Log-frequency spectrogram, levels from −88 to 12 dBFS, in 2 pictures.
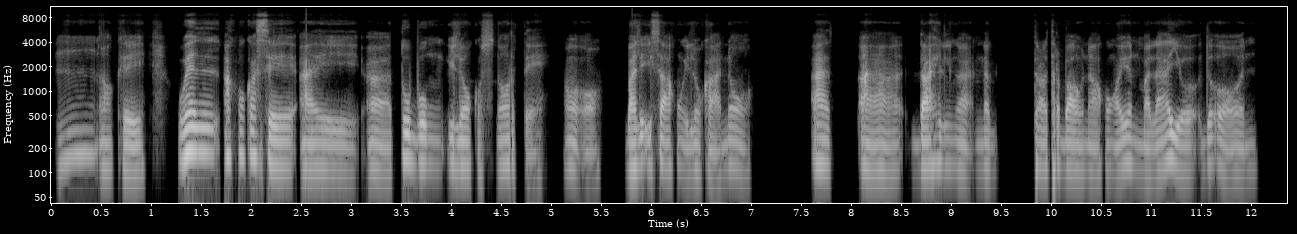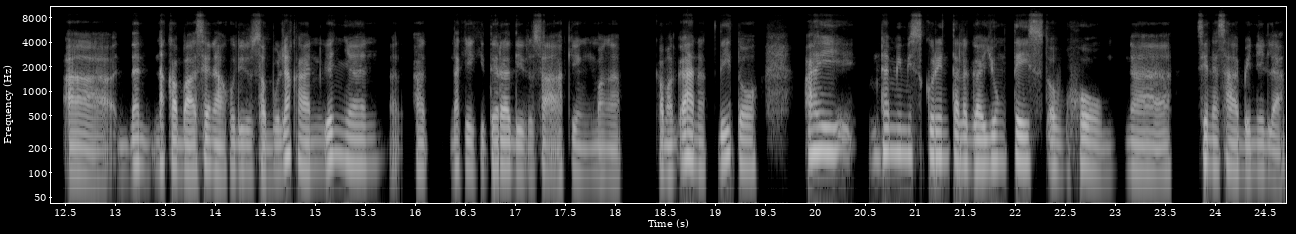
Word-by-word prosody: Hmm, 170 Hz, +6 st, -5 dB
okey. 110 Hz, -2 st, +1 dB, 0.3 s
Well, 180 Hz, +2 st, +9 dB
ako 155 Hz, +1 st, +2 dB
kasi 130 Hz, -6 st, +4 dB
ay, 110 Hz, -2 st, +1 dB
ah, 110 Hz, -2 st, +2 dB
tubong 135 Hz, -4 st, +3 dB
Ilocos 120 Hz, -5 st, 0 dB
Norte, 130 Hz, +1 st, -2 dB, 0.2 s
oo. -, -, -2 dB, 0.2 s
Bale, -, -, +5 dB
1 -, -, +3 dB
akong -, -, -3 dB
Ilocano. 105 Hz, +1 st, -2 dB, 0.5 s
At 130 Hz, -2 st, +4 dB, 0.2 s
ah, 110 Hz, -2 st, +3 dB
dahil 125 Hz, +3 st, +3 dB
nga 115 Hz, -3 st, -1 dB
nagtratrabaho 115 Hz, +1 st, -1 dB
na 105 Hz, -1 st, -3 dB
ako 115 Hz, +1 st, -5 dB
ngayon, 120 Hz, +4 st, +1 dB
malayo 110 Hz, +2 st, +2 dB
doon, 110 Hz, -3 st, -2 dB, 0.4 s
ah, 100 Hz, -2 st, -1 dB
nan 120 Hz, +2 st, -4 dB
nakabase 120 Hz, +1 st, +1 dB
na 110 Hz, -, +2 dB
ako 115 Hz, +2 st, -7 dB
dito 110 Hz, -1 st, -4 dB
sa 105 Hz, -1 st, -2 dB
Bulacan, 120 Hz, 0 st, -1 dB
ganyan. 130 Hz, -2 st, -2 dB
A -, -, -13 dB, 0.2 s
at 115 Hz, -, -8 dB, 0.2 s
nakikitira 120 Hz, -1 st, -1 dB
dito 110 Hz, -2 st, -5 dB
sa -, -, -3 dB
aking 105 Hz, -2 st, -8 dB
mga 100 Hz, -1 st, -7 dB, 0.3 s
kamag-anak 120 Hz, +4 st, +1 dB
dito, 135 Hz, -4 st, -2 dB, 0.5 s
ay 180 Hz, 0 st, +2 dB, 0.2 s
namimiss 170 Hz, +1 st, -3 dB
ko 165 Hz, -, +1 dB
rin 160 Hz, -1 st, -1 dB
talaga 135 Hz, -3 st, +1 dB
yung 140 Hz, +2 st, -1 dB
taste 140 Hz, -2 st, +1 dB
of 120 Hz, -1 st, -3 dB, 0.2 s
home 115 Hz, -5 st, 0 dB, 0.2 s
na 110 Hz, -2 st, -4 dB, 0.3 s
sinasabi 120 Hz, -4 st, -2 dB
nila. 110 Hz, -4 st, -5 dB
120 Hz, 135 wpm, -24 LUFS, 110-135 Hz, 0.5 s, Well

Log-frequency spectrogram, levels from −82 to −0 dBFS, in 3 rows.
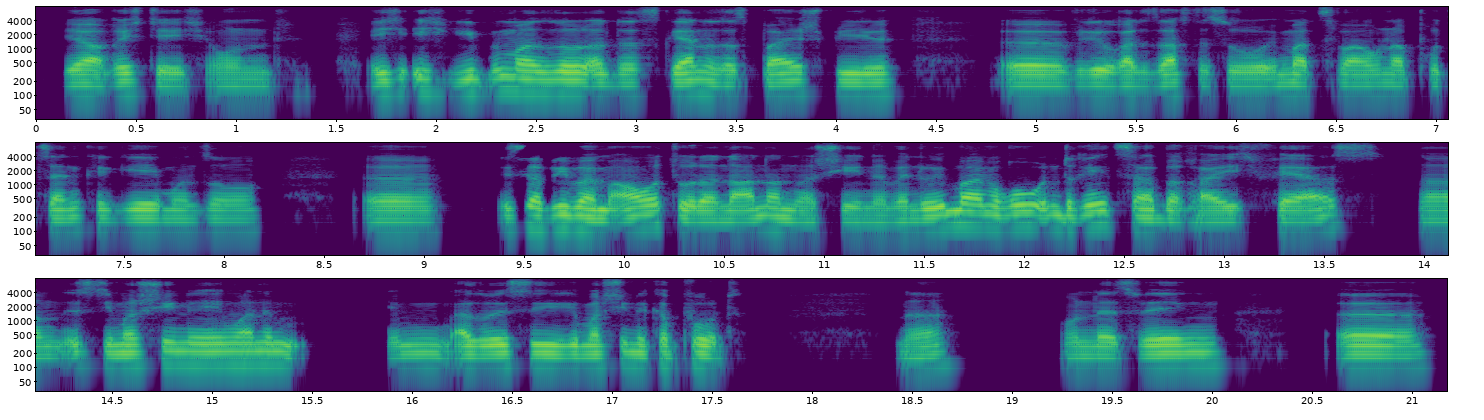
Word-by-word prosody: Ja, 90 Hz, 0 st, +4 dB
richtig 100 Hz, -6 st, -3 dB
und 80 Hz, -1 st, -7 dB, 0.3 s
ich 100 Hz, +1 st, -4 dB
ich 115 Hz, -3 st, -4 dB
gebe 115 Hz, +3 st, -3 dB
immer 120 Hz, -3 st, +3 dB
so 110 Hz, -2 st, +4 dB
das 95 Hz, 0 st, -5 dB
gerne 100 Hz, 0 st, +3 dB
das 90 Hz, -1 st, -3 dB
Beispiel, 100 Hz, 0 st, 0 dB, 0.5 s
äh, -, -, -9 dB, 0.3 s
wie 90 Hz, -, -7 dB
du 90 Hz, -2 st, +3 dB
gerade 80 Hz, -1 st, +1 dB
sagtest, 95 Hz, +2 st, 0 dB
ist 85 Hz, -, -7 dB
so 80 Hz, 0 st, 0 dB
immer 90 Hz, +2 st, 0 dB
200% 95 Hz, +3 st, -3 dB
gegeben 95 Hz, 0 st, -1 dB
und 95 Hz, -1 st, -5 dB
so. 95 Hz, 0 st, -5 dB, 0.5 s
Äh, 90 Hz, 0 st, 0 dB, 0.3 s
ist 105 Hz, -, -7 dB
ja -, -, +4 dB
wie 120 Hz, +1 st, +3 dB
beim 100 Hz, -3 st, +4 dB
Auto 120 Hz, 0 st, +3 dB
oder 90 Hz, -1 st, +4 dB
in 85 Hz, -, -3 dB
'ner 90 Hz, -, +2 dB
anderen 105 Hz, 0 st, +1 dB
Maschine. 80 Hz, -1 st, -5 dB
Wenn 90 Hz, +1 st, -2 dB
du 105 Hz, +2 st, +3 dB
immer 130 Hz, +2 st, +5 dB
im 125 Hz, -, +1 dB
roten 120 Hz, 0 st, +2 dB
Drehzahlbereich 100 Hz, -7 st, 0 dB
fährst, 90 Hz, 0 st, -1 dB
dann 90 Hz, 0 st, -3 dB
ist 105 Hz, +1 st, -6 dB
die 105 Hz, -, -1 dB
Maschine 110 Hz, +2 st, +1 dB
irgendwann 115 Hz, +1 st, +2 dB
im 110 Hz, -2 st, -2 dB, 0.4 s
im 100 Hz, +3 st, -5 dB
also 95 Hz, +1 st, +2 dB
ist 100 Hz, +1 st, +2 dB
die 100 Hz, -1 st, +1 dB
Maschine 100 Hz, +1 st, -1 dB
kaputt, -, -, -1 dB, 0.7 s
ne? 95 Hz, +7 st, -5 dB, 0.5 s
Und 90 Hz, +1 st, -6 dB
deswegen, 105 Hz, +3 st, +2 dB, 0.5 s
äh, 95 Hz, -1 st, +4 dB
100 Hz, 165 wpm, -24 LUFS, 90-105 Hz, 0.7 s, immer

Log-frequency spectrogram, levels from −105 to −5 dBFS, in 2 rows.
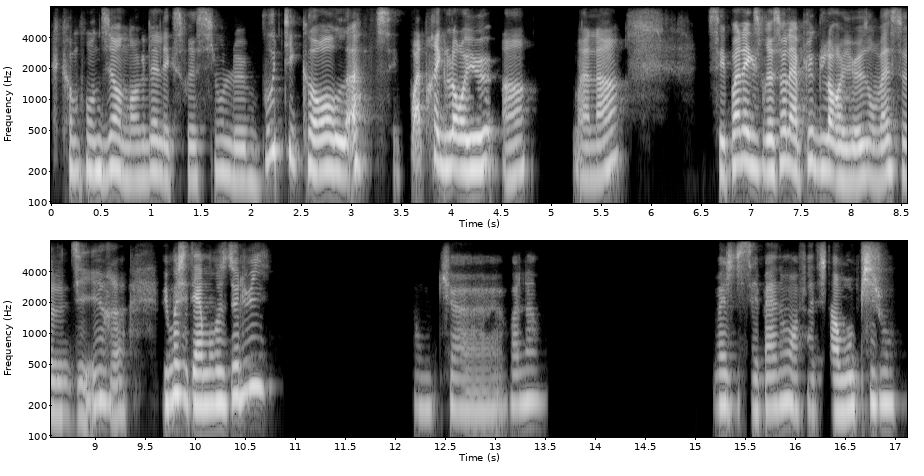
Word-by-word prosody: comment 200 Hz, -1 st, -5 dB
on 200 Hz, -1 st, 0 dB
dit 205 Hz, +1 st, +1 dB
en 190 Hz, -5 st, 0 dB
anglais 175 Hz, +4 st, -3 dB
l'expression? 175 Hz, +1 st, -6 dB
Le 170 Hz, -3 st, -3 dB
bootycall, 210 Hz, -, +2 dB, 0.2 s
c'est -, -, -7 dB
pas -, -, +2 dB
très 240 Hz, -, +3 dB
glorieux, 220 Hz, +2 st, +5 dB
hein. 190 Hz, +5 st, -2 dB, 0.5 s
Voilà, 180 Hz, +10 st, -1 dB, 0.8 s
c'est 190 Hz, -, -2 dB
pas 235 Hz, +5 st, +4 dB
l'expression 220 Hz, -1 st, +4 dB
la 210 Hz, -3 st, +5 dB
plus 245 Hz, +1 st, -2 dB
glorieuse, 175 Hz, -4 st, +3 dB
on 175 Hz, -, -4 dB
va 180 Hz, +3 st, +2 dB
se 200 Hz, -2 st, -4 dB
le 165 Hz, -1 st, -5 dB
dire, 200 Hz, +7 st, -6 dB
heu, 170 Hz, -, -15 dB, 0.4 s
mais 205 Hz, -, 0 dB
moi, 250 Hz, -, +4 dB
j'étais 220 Hz, -4 st, +1 dB
amoureuse 205 Hz, +1 st, +2 dB
de 240 Hz, +2 st, 0 dB
lui 295 Hz, +3 st, -2 dB, 1.4 s
donc, 185 Hz, +1 st, -12 dB
heu, 180 Hz, 0 st, -10 dB
voilà. 215 Hz, +2 st, -7 dB, 1.8 s
Moi, 200 Hz, 0 st, -4 dB
je 190 Hz, -, -5 dB
disais 195 Hz, -2 st, -7 dB
pas 190 Hz, +1 st, -5 dB
non, 210 Hz, +1 st, -3 dB
en 190 Hz, -, -6 dB
fait, 185 Hz, 0 st, -16 dB
j'étais 180 Hz, +1 st, -4 dB
un 175 Hz, -1 st, 0 dB
bon 185 Hz, +2 st, -1 dB
pigeon, 205 Hz, +2 st, +2 dB
200 Hz, 160 wpm, -24 LUFS, 180-215 Hz, 1.8 s, glorieux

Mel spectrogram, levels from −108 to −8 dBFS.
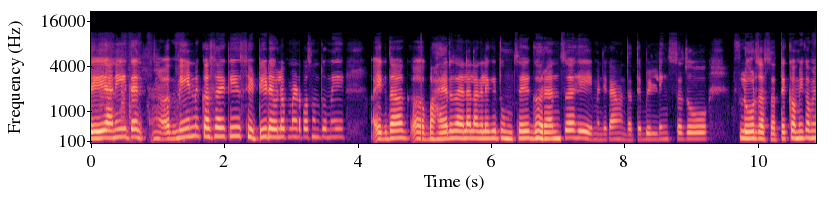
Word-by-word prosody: ते 200 Hz, -, +6 dB, 0.2 s
आणि 225 Hz, +2 st, +1 dB, 0.2 s
त्या 200 Hz, -5 st, -1 dB, 0.2 s
मेन 255 Hz, +4 st, 0 dB
कसं 260 Hz, -1 st, +3 dB
आहे 260 Hz, 0 st, +4 dB
की 270 Hz, 0 st, -1 dB
सिटी 240 Hz, -1 st, 0 dB
डेव्हलपमेंट 245 Hz, 0 st, +1 dB
पासून 245 Hz, 0 st, -6 dB
तुम्ही 245 Hz, 0 st, -9 dB, 0.5 s
एकदा 200 Hz, +3 st, +2 dB, 0.2 s
अ, 195 Hz, -, +1 dB
बाहेर 185 Hz, +2 st, +1 dB
जायला 210 Hz, 0 st, +3 dB
लागले 205 Hz, 0 st, +1 dB
की 210 Hz, +1 st, 0 dB
तुमचे 205 Hz, 0 st, +1 dB
घरांचं 200 Hz, +2 st, +2 dB
हे 210 Hz, -, +2 dB
म्हणजे 170 Hz, 0 st, -14 dB
काय 180 Hz, +1 st, -5 dB
म्हणतात 170 Hz, -3 st, -13 dB
ते -, -, -6 dB
बिल्डींग्सचा 180 Hz, +2 st, -8 dB
जो 185 Hz, 0 st, -2 dB, 0.7 s
फ्लोअर्स 200 Hz, -1 st, +3 dB
असतात 185 Hz, -3 st, 0 dB
ते 195 Hz, -, +1 dB
कमी-कमी 215 Hz, 0 st, +1 dB
210 Hz, 165 wpm, -26 LUFS, 190-240 Hz, 0.7 s, ते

